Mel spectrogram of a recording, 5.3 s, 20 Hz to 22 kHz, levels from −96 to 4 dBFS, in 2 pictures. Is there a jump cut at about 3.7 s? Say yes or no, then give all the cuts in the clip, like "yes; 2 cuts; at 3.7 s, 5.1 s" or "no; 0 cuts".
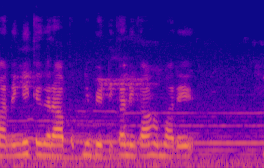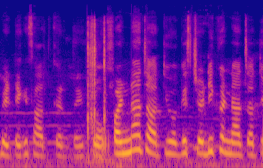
yes; 1 cut; at 3.7 s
